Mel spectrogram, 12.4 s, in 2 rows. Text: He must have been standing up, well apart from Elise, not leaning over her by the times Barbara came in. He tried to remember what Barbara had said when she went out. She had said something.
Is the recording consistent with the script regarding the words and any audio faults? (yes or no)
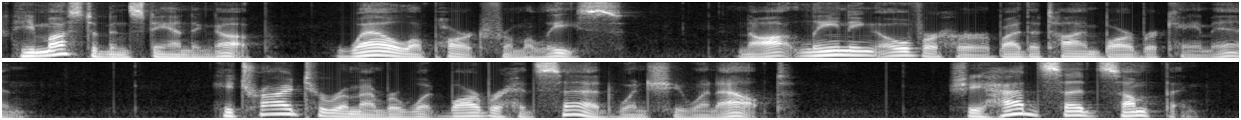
no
